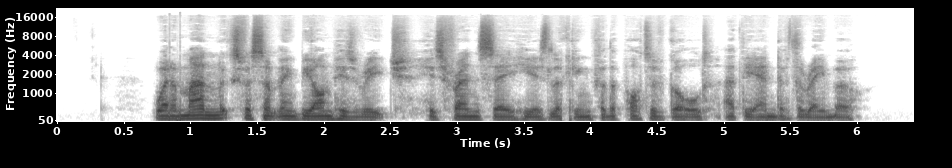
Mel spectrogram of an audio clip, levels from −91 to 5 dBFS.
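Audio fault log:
throughout: generation loss. The speech sounds swirly, smeared and hollow, with consonant attacks blurred and a watery, phasey texture. Nothing is present above about 19.3 kHz. This is likely the result of lossy Vorbis encoding repeated roughly seven times at around 70 kbit/s. Each re-encode quantises the signal again on a shifted frame grid, so noise and spectral holes build up into more degradation than a single pass at that bitrate would cause.
0.84–0.92 s and 3.78–3.86 s: chunks out of order. A 20 ms chunk plays three chunk slots late, after audio that should have followed it, so each 80 ms stretch comes out briefly jumbled. The first occurs just before "a man looks for". The second falls between "friends say he is" and "for the pot of". No audio is lost, but the misplaced chunk creates three hard splices in each stretch.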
